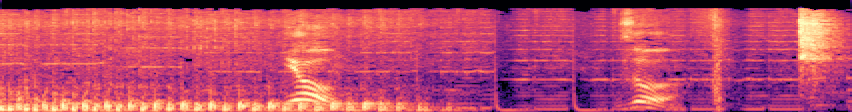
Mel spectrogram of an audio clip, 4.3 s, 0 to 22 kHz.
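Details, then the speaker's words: 50cc two-stroke pitbike after carburetor cleaning and a replaced fuel line, idle turned down as low as it holds without stalling. Quick, even, stable idle pulse with no stumbling; normal idle. "Darf nicht zu hoch sein. Ja, das Ganze läuft doch jetzt super."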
